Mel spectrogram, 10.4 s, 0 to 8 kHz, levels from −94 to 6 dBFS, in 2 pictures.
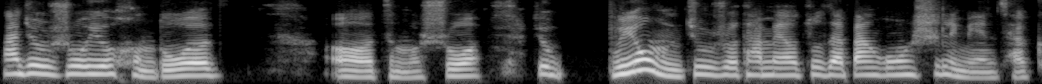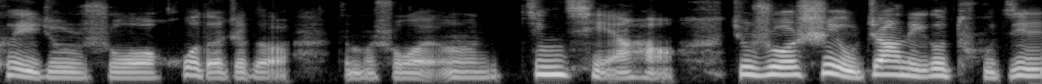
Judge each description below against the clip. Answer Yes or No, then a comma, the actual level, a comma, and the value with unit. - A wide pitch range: Yes, wide, 6.1 semitones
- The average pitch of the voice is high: Yes, high, 210 Hz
